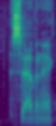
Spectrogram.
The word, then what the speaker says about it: Savignac: Is it Mr. Savignac? Did I? Okay. And I always want to make sure that I'm pronouncing it correct because I think it shows lack of respect when you don't pronounce people's name the correct way. So anyway. Savignac, and I thank you, ma'am, and I do appreciate that. So you were in Korea? Savignac, yes, ma'am.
